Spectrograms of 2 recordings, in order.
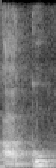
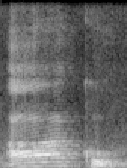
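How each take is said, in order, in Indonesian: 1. Vokal pertama diucapkan pendek. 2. Vokal pertama diucapkan panjang. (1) "satu harokat semua itu" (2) "berarti A-nya dua harokat"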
